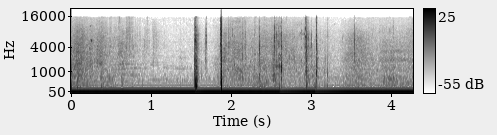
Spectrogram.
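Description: Airsoft bolt-action sniper rifle giving a string of sharp clicks and knocks, about five, the loudest just under two seconds in.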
